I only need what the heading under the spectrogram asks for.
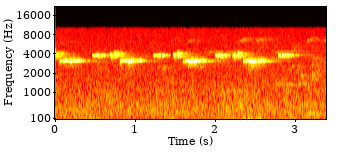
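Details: Narcissus flycatcher in long song: repeated high whistled phrases alternating between two pitch levels, delivered in a quick irregular chain, fading toward the end.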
